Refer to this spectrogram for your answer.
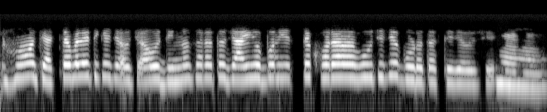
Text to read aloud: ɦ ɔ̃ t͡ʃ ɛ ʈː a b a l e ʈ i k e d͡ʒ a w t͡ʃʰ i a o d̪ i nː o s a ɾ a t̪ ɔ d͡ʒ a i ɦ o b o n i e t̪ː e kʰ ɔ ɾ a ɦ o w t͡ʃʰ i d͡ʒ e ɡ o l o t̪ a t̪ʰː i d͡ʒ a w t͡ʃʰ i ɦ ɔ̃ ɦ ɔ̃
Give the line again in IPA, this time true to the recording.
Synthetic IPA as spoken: ɦ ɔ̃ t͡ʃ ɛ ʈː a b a l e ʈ i k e d͡ʒ a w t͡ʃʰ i a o d̪ i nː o s a ɾ a t̪ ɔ d͡ʒ a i ɦ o b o n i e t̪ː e kʰ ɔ ɾ a ɦ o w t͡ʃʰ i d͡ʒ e ɡ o ɽ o t̪ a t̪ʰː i d͡ʒ a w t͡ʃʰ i ɦ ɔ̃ ɦ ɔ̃

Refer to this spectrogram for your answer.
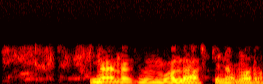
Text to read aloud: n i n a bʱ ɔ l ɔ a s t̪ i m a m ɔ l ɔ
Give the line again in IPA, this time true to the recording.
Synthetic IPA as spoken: n a n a bʱ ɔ l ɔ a s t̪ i n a m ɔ ɾ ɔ

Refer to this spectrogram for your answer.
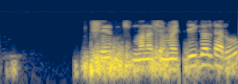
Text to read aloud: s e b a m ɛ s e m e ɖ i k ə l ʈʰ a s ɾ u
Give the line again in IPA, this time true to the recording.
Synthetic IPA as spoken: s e m a n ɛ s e m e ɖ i k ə l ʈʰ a ɾ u

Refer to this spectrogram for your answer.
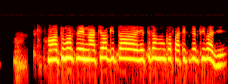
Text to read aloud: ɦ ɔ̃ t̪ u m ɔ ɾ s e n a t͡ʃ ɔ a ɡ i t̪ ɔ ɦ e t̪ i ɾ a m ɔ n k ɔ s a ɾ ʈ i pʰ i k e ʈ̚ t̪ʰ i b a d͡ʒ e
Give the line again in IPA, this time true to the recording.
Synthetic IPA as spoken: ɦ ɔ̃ t̪ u m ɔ ɾ s e n a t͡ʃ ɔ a ɡ i t̪ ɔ ɦ e t̪ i ɾ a m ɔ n k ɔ s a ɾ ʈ i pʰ i k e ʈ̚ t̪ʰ i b a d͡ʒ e

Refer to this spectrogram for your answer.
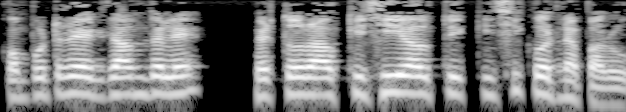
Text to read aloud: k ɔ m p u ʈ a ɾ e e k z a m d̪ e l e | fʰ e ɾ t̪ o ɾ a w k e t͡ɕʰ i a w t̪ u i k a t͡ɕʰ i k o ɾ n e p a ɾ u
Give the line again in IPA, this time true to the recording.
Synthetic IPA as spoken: k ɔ m p u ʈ a ɾ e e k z a m d̪ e l e | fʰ e ɾ t̪ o ɾ a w k i t͡ɕʰ i a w t̪ u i k i t͡ɕʰ i k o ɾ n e p a ɾ u

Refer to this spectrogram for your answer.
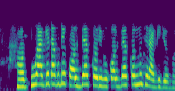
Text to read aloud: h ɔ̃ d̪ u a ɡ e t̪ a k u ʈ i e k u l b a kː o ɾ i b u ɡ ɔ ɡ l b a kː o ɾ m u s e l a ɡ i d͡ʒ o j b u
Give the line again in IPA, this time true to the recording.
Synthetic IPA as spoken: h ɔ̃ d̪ u a ɡ e t̪ a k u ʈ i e k ɔ l b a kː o ɾ i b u k ɔ l b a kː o ɾ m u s e ɾ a ɡ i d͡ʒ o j b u

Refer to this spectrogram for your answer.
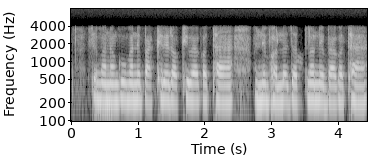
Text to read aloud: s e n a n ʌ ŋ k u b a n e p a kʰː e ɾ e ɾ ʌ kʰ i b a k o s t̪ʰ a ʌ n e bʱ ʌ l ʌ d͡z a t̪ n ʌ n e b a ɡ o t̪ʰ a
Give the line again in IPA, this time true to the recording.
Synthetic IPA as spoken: s e m a n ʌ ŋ k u m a n e p a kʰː e ɾ e ɾ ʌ kʰ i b a k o t̪ʰ a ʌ n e bʱ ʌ l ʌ d͡z ʌ t̪ n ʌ n e b a k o t̪ʰ a

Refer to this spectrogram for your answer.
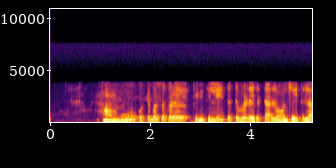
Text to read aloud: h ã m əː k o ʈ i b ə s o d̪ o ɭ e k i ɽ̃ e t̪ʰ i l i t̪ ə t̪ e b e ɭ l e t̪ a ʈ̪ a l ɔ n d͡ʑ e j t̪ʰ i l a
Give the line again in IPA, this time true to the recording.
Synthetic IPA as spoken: h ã m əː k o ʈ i b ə s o t̪ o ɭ e k i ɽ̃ i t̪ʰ i l i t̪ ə t̪ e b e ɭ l e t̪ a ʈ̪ a l ɔ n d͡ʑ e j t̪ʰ i l a

